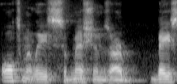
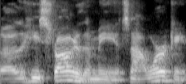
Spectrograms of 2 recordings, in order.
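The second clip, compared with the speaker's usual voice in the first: ordinary talk, nothing marked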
